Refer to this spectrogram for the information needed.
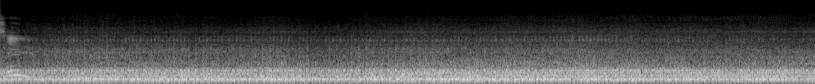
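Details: Rebuilt John Deere D110 mower engine throttled down to idle after test driving: a steady, even low putter with a little rumble and no misses or knocks, so the idle is normal.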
